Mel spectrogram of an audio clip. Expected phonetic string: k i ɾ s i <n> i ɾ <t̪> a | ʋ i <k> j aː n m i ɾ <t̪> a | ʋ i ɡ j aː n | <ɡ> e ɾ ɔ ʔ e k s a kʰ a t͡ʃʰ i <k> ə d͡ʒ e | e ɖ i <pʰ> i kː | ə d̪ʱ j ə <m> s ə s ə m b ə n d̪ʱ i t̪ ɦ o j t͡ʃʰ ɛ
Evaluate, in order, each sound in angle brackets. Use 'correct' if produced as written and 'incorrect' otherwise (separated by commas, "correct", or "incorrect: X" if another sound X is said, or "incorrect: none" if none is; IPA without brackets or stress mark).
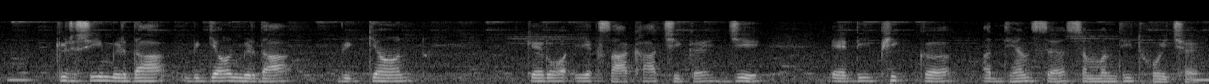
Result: incorrect: m, incorrect: d̪, incorrect: ɡ, incorrect: d̪, incorrect: k, correct, correct, incorrect: n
